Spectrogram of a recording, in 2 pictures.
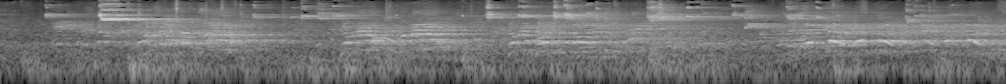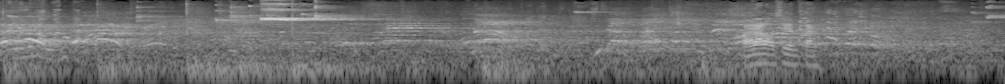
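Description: A crowd in the stands cheers and shouts, echoing in a large hall.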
